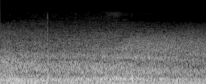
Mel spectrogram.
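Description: A car drives past.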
